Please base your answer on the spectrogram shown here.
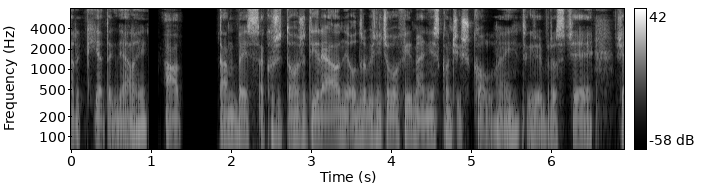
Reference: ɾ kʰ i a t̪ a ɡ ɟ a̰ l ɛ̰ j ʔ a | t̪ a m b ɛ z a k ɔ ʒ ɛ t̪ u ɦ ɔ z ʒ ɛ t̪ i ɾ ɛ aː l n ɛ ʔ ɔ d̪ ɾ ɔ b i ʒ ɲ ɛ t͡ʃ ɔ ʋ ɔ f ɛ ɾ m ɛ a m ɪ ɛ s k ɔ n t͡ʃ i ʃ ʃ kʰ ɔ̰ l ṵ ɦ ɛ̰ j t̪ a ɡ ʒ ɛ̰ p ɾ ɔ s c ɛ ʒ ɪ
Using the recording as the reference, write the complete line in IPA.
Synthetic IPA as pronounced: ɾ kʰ i a t̪ a ɡ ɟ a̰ l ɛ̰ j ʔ a | t̪ a m b ɛ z a k ɔ ʒ ɛ t̪ ɔ ɦ ɔ ʒ ɛ t̪ i ɾ ɛ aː l ɲ ɛ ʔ ɔ d̪ ɾ ɔ b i ʒ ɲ ɛ t͡ʃ ɔ ʋ ɔ f i ɾ m ɛ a ɲ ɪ ɛ s k ɔ n t͡ʃ i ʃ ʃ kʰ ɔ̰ l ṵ ɦ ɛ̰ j t̪ a ɡ ʒ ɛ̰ p ɾ ɔ s c ɛ ʒ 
